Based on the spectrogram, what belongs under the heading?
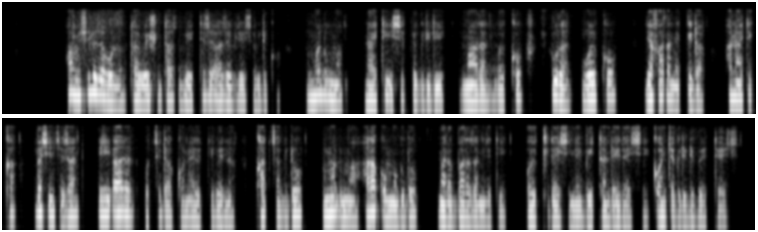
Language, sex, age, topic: Gamo, male, 25-35, agriculture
